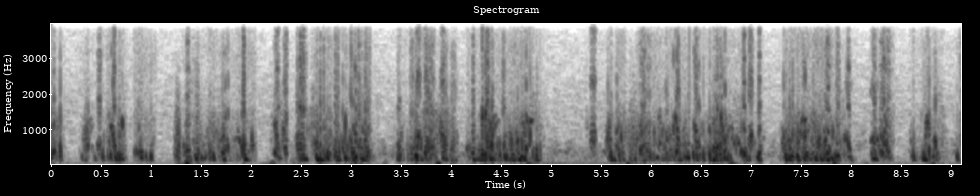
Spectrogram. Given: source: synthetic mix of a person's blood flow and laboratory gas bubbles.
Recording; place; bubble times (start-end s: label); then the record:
Doppler ultrasound of blood flow; subclavian vein
0.00-0.14 s: bubbles
0.28-0.77 s: bubbles
0.82-1.05 s: bubbles
1.30-2.05 s: bubbles
2.21-2.36 s: bubbles
2.43-3.25 s: bubbles
3.44-4.07 s: bubbles
4.15-4.95 s: bubbles
5.33-7.16 s: bubbles
7.28-8.06 s: bubbles
8.18-8.44 s: bubbles
8.57-8.94 s: bubbles
9.03-9.11 s: bubbles
From the record:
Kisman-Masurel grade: 444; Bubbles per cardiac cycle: continuous sound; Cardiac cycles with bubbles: 100%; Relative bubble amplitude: maximal (0.775 to 0.999); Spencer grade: 4 (maximum detectable bubble signal sounding continuously throughout systole and diastole of every cardiac period, and overriding the amplitude of the normal cardiac signals); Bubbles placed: anywhere in the cardiac cycle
